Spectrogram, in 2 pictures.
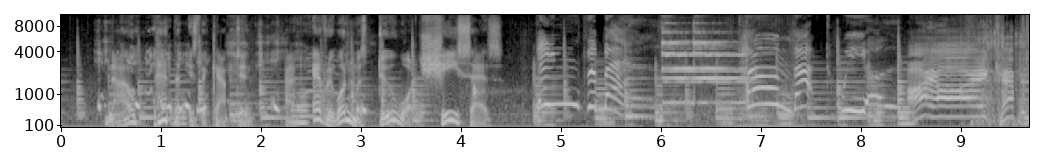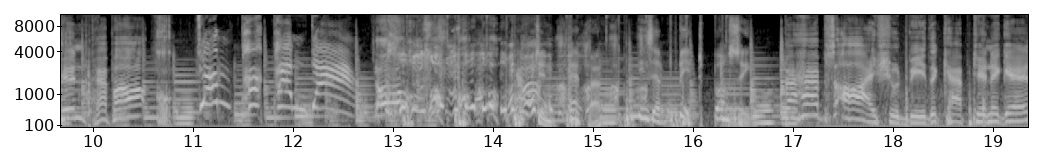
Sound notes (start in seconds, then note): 6.0 rings bell; 10.5 oinks; 12.8 all laugh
